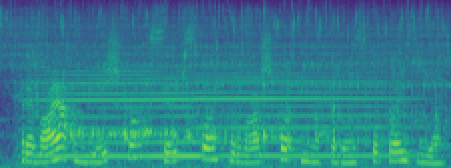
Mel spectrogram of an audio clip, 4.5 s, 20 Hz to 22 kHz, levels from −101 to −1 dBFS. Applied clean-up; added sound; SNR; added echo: none; Bowed string instrument + Fill (with liquid); 4 dB; none.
